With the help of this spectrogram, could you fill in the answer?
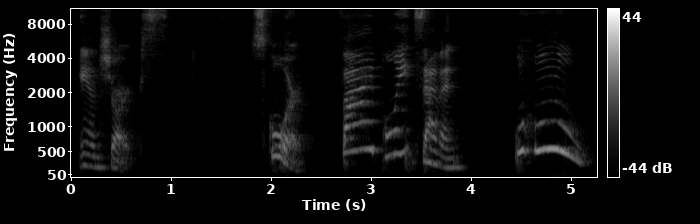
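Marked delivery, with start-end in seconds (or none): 4.4-5.2 high, loud whoop of joy; cheering whoop. Acted. Teacher voicing the squirrel's cheer, loud and high. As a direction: cheer like you just scored.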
